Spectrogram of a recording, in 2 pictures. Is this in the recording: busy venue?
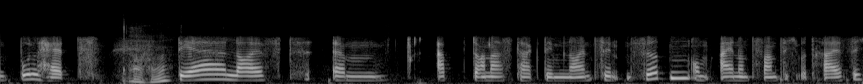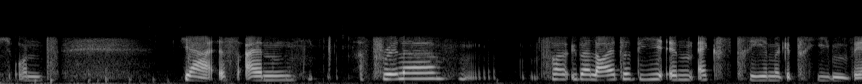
no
